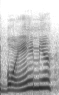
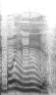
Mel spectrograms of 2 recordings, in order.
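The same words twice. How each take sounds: First: Boêmia stressed on the Ê, bo-Ê-mia. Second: Boemia stressed on MI, bo-e-MI-a. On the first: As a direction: land Boêmia on its second syllable. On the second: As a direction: move the stress of Boemia onto MI. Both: Shown as a demonstration. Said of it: "ter dupla pronúncia".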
